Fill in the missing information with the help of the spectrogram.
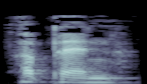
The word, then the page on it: a pen: British English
